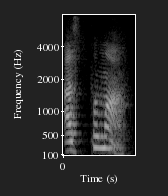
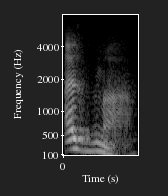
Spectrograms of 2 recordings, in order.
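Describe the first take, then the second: First: The middle 'th' sound is clearly pronounced. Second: The middle 'th' sound is silent, like 'azma'. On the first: The speaker calls it wrong. "It's not अस्थमा" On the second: The speaker calls it right. "It's अजमा"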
